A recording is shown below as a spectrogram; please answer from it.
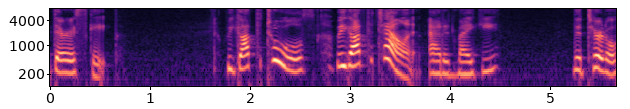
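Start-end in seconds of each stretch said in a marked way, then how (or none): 1.8-3.7 upbeat slogan, rising higher and louder; celebratory boast. A narrator's reading. Mikey celebrates the escape, excited boast. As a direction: build the second phrase up.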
